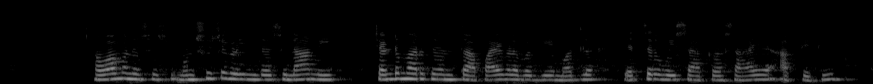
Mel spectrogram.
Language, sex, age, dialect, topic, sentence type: Kannada, female, 51-55, Dharwad Kannada, agriculture, statement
